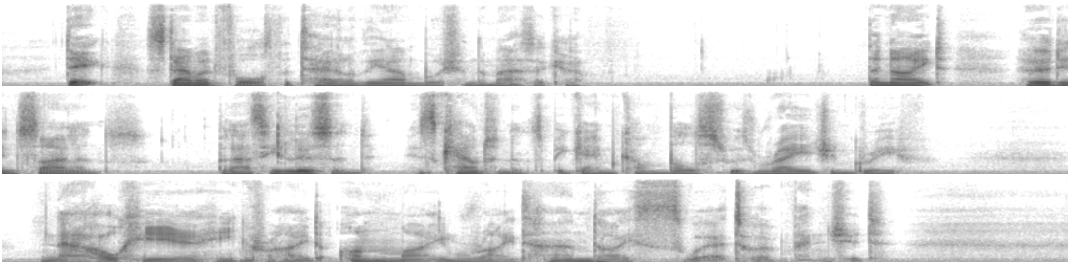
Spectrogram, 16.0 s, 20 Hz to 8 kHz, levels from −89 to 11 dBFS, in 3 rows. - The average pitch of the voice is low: Yes, low, 105 Hz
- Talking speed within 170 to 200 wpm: No, average, 155 wpm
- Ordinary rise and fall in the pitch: No, narrow, 1.7 semitones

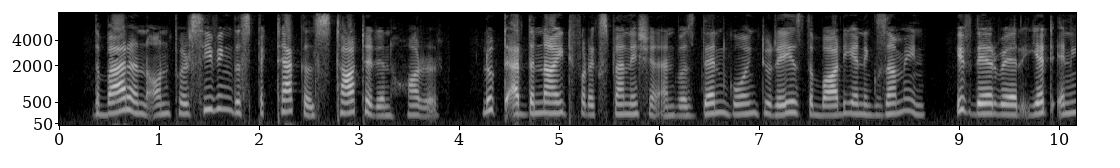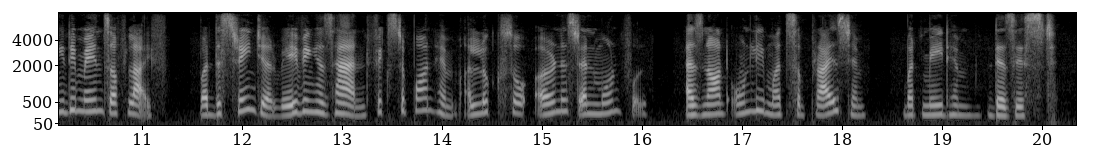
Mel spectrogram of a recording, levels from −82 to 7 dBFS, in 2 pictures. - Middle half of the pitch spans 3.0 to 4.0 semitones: Yes, average, 3.5 semitones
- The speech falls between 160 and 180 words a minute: Yes, average, 170 wpm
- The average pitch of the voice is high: Yes, high, 235 Hz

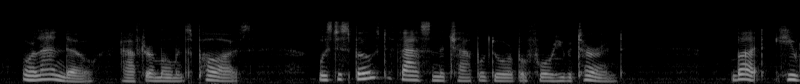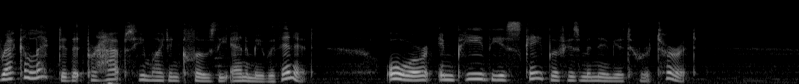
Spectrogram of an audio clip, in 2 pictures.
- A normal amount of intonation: No, wide, 5.8 semitones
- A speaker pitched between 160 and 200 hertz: Yes, high, 190 Hz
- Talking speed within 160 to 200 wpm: No, average, 140 wpm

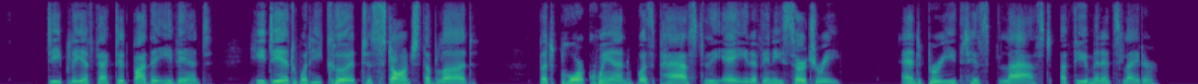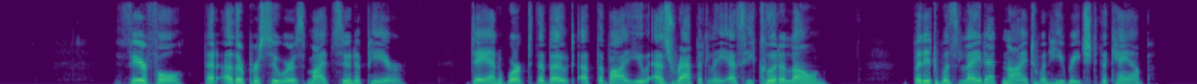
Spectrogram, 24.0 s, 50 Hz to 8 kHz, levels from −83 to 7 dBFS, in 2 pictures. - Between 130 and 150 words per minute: No, average, 160 wpm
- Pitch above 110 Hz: Yes, medium, 185 Hz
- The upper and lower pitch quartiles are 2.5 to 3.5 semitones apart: Yes, average, 2.9 semitones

